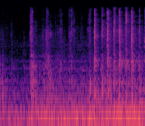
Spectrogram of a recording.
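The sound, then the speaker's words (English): A jarring mechanical clicking, rapid and irregular, rattles to the listener's right over a steady low buzzing hum, the clicks growing denser and sharper toward the end with no voices present. “We hear a buzzing sound, a jarring clicking sound to our right, and a something far to our left.”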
